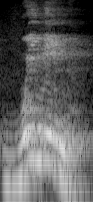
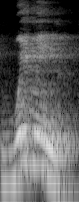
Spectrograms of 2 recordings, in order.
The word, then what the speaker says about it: women: of them women and yes i am pronouncing that correctly women women one woman two women right i know that doesn't sound logical but it's true now this is one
